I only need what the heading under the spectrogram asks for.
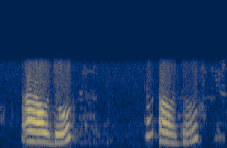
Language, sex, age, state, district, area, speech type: Kannada, female, 18-30, Karnataka, Davanagere, rural, conversation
